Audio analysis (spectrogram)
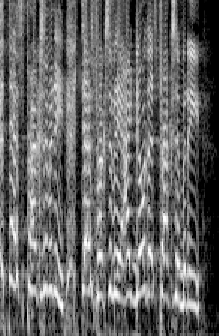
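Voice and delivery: put-on panicky, frantic, freaked-out accusing tone, repeated. Telling Chad about a guy in a video tweaking out, imitating a guy freaking out. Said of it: "the guy is tweaking out like really hard".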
